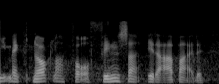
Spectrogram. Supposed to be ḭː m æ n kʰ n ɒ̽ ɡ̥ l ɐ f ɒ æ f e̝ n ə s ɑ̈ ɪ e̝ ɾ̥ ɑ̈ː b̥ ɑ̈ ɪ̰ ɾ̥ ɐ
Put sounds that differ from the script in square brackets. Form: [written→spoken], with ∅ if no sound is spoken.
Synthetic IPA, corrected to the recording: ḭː m æ n kʰ n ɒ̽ ɡ̥ l ɐ f ɒ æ f e̝ n ə s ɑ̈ ɪ e̝ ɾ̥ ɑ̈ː b̥ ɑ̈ ɪ̰ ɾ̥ [ɐ→ə]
